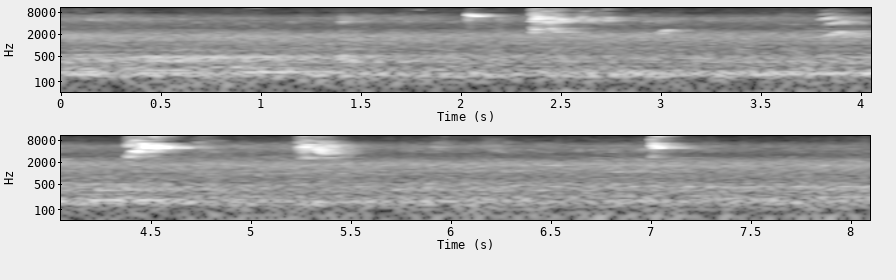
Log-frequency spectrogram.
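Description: Short, high bird chirps, scattered about once a second, over a steady low hum.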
